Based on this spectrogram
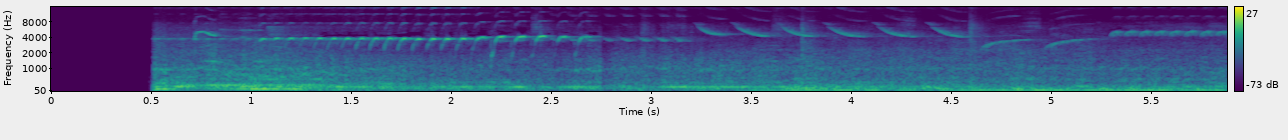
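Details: A canary singing: high thin rising notes lead into a long steady trill of rapid repeated pulses, then a run of quick downward-curving whistles and a final bright buzzy trill, over a low background hum.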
